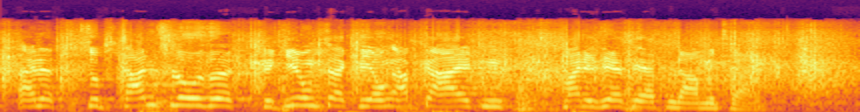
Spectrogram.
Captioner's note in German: Beifall bei der SPD und der FDP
